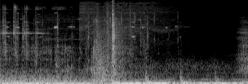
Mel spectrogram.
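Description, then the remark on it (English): A heavy sliding wall door, pushed from one side and slid to the right, grinds open with a steady, loud low rumble and scraping hiss, broken by a few dull clunks partway through before the scraping eases off. “I need you to push the wall from your side and slide it to the right.”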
